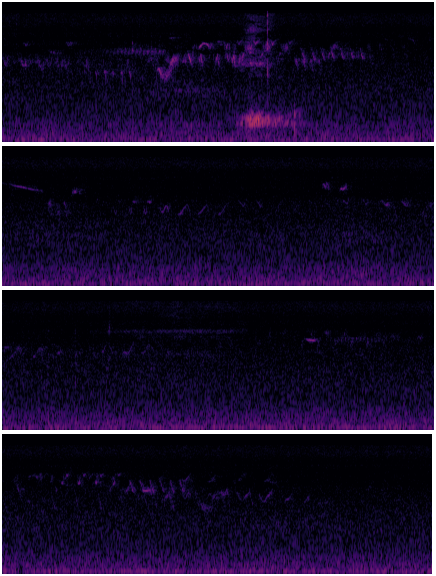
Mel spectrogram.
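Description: Near silence, with faint distant bird song: a few high chirps and short trills, most in the first few seconds and again near the end.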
